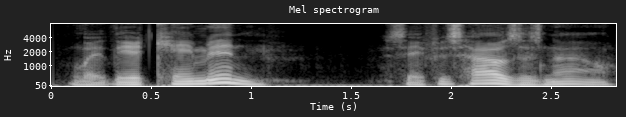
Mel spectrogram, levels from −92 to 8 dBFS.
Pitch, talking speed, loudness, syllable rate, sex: 110 Hz, 150 wpm, -17 LUFS, 5.4 syllables/s, male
